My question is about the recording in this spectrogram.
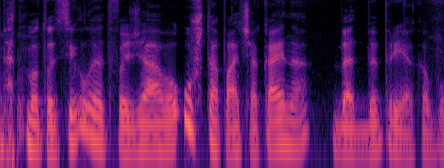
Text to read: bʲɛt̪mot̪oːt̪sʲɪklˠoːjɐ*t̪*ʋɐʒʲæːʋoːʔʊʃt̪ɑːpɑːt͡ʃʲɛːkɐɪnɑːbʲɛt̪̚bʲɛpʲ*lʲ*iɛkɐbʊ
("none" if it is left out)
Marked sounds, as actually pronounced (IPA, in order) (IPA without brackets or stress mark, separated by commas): t̪, ɾʲ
